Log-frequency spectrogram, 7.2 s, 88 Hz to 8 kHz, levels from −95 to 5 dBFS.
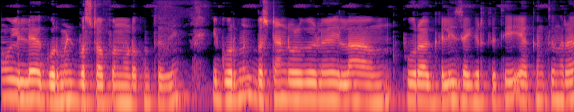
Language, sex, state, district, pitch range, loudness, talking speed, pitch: Kannada, male, Karnataka, Belgaum, 135-145 Hz, -17 LUFS, 160 wpm, 140 Hz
